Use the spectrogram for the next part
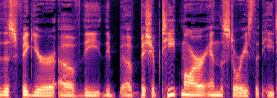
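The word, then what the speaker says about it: Thietmar: It is spelled T-H-I-E-T-M-E-R, but I think it would be Tietmar, sort of Dietmar.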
